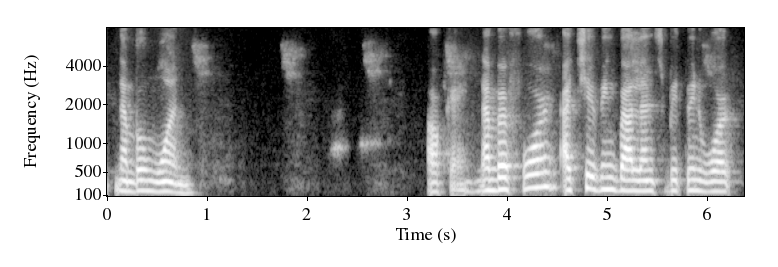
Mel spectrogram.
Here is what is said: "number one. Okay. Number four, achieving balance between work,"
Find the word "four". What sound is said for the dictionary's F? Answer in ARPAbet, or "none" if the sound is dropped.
F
